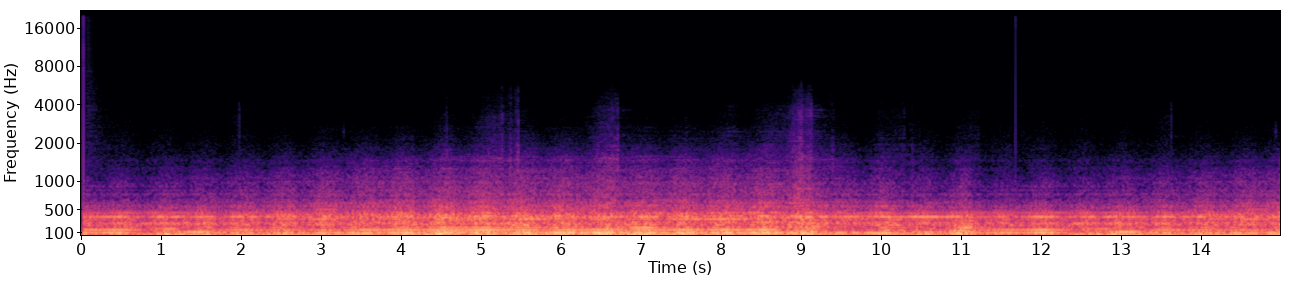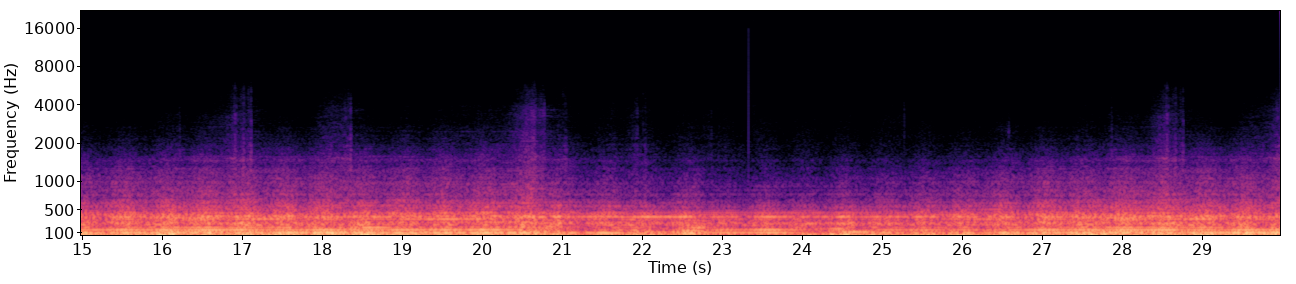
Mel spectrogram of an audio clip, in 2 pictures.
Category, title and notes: Soundscapes > Synthetic / Artificial
Looppelganger #170 | Dark Ambient Sound
Weird, Survival, Gothic, Ambience, Horror, Ambient, Games, Drone, Sci-fi, Soundtrack, Underground, Hill, Noise, Silent, Darkness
